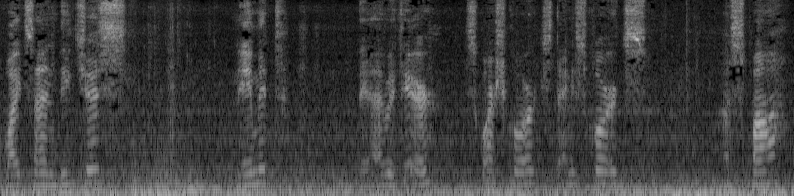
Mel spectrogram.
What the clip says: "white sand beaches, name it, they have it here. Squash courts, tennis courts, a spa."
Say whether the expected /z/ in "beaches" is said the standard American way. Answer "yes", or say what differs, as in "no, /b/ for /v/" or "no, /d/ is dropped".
no, /s/ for /z/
